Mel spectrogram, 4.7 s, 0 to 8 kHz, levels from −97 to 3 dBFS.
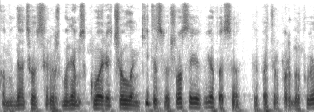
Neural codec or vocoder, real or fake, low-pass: codec, 16 kHz, 4 kbps, FreqCodec, larger model; fake; 7.2 kHz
